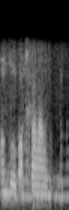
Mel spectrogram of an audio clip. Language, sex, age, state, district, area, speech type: Kashmiri, male, 45-60, Jammu and Kashmir, Budgam, urban, conversation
